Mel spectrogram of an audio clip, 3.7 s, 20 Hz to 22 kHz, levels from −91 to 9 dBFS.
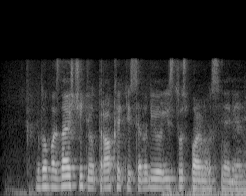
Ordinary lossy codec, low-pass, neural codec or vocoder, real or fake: none; 7.2 kHz; codec, 32 kHz, 1.9 kbps, SNAC; fake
